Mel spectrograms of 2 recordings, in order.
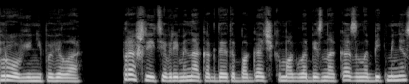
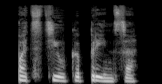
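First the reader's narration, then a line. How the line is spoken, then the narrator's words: Hiss. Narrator (Russian): прошипела Лиара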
